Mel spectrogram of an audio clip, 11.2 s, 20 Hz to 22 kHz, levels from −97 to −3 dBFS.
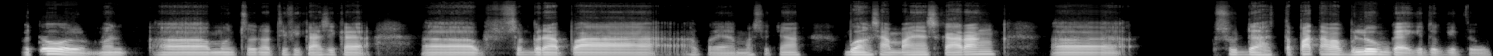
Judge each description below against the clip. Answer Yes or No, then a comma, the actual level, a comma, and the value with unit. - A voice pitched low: Yes, low, 110 Hz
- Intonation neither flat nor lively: No, narrow, 1.9 semitones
